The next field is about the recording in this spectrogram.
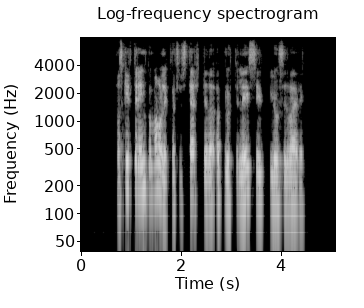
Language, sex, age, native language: Icelandic, male, 40-49, Icelandic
